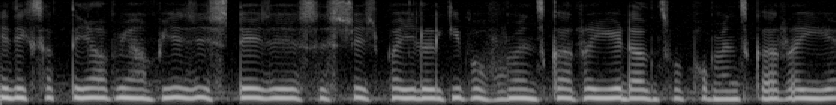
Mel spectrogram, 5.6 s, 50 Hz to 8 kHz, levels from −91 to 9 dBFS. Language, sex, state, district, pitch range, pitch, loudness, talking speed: Hindi, female, Bihar, Muzaffarpur, 240-260 Hz, 250 Hz, -28 LUFS, 280 wpm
